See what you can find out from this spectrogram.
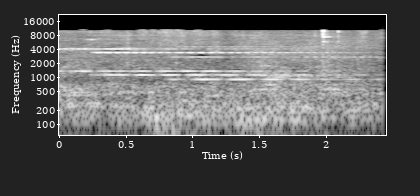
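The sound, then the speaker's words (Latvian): A parliament chamber bell, rung before a vote on a bill in first reading, rings continuously at a steady, loud level, its metallic buzzing tone unbroken for the full duration, with no voices over it. “Lūdzu zvanu.”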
